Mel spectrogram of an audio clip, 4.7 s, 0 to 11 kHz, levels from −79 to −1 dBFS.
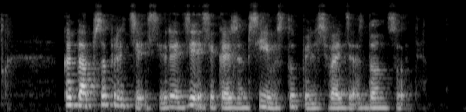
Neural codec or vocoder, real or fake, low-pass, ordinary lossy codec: none; real; 7.2 kHz; Opus, 16 kbps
